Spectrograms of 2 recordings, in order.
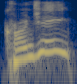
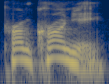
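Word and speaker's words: Cronje: Hansy Krunk Cron cron cron I think that's how they pronounce it from South Africa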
